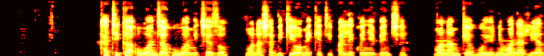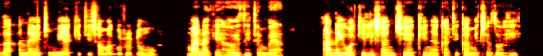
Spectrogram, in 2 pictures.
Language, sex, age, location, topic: Swahili, female, 18-24, Kisumu, education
